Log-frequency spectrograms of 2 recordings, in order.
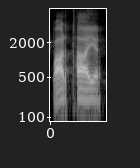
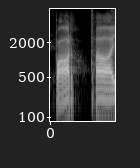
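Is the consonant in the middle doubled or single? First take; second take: single; doubled. First: The middle consonant is short and single. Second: The middle consonant is held and doubled. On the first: The speaker calls it wrong. "which is not how it's normally chanted" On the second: The speaker calls it right. "Doubling is happening"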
